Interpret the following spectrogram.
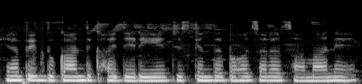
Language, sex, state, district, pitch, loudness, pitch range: Hindi, female, Uttar Pradesh, Lalitpur, 180 Hz, -12 LUFS, 175-185 Hz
